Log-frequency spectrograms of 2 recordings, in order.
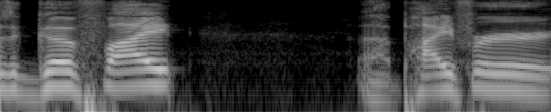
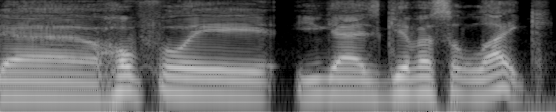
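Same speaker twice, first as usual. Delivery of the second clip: ordinary talk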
